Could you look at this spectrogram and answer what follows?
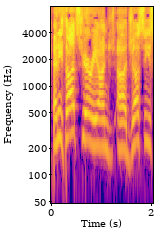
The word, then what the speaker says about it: Jussie: Jussie Smollett, who is just he was arraigned in a Chicago court for his fake hate crime incident.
